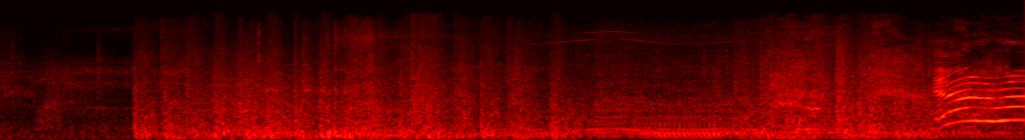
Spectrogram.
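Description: A crowd of zombies groans and moans.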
